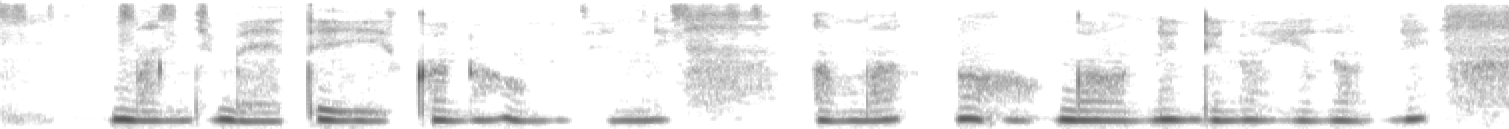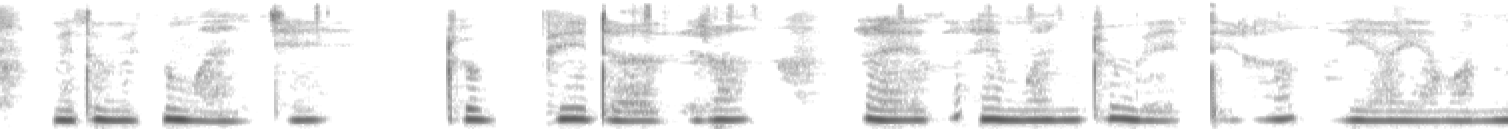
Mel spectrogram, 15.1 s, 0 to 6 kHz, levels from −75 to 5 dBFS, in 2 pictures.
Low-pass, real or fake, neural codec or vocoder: 5.4 kHz; real; none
